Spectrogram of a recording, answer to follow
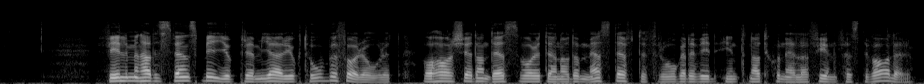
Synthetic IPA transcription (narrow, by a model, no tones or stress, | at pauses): fɪlmənhad̪ːəsvɛnsk̚biːʊpʰɾɛmɪæːɾɪɔkt̪ʰuːbəɾfœɾaoːɾət̪ɔɦaʂeːd̪and̪ɛsːvɑːɾɪt̪ɛnːavd̪ɔmːɛst̪ɛft̪əɾfɾoːɡad̪əviːd̪ɪnt̪əɳat̪ɧʊnɛlːafɪlmfɛst̪ɪvɑːlə̰ɾ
